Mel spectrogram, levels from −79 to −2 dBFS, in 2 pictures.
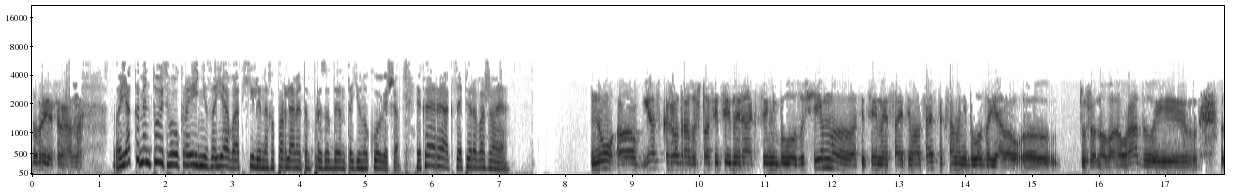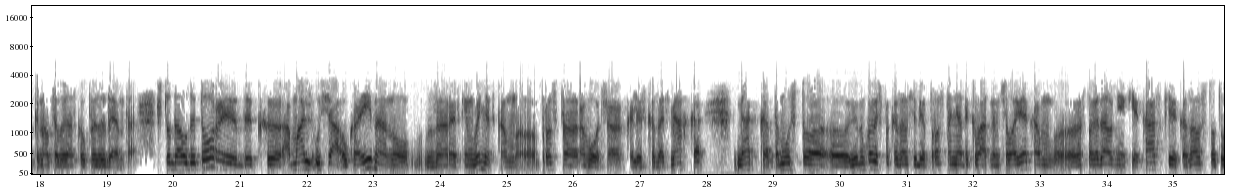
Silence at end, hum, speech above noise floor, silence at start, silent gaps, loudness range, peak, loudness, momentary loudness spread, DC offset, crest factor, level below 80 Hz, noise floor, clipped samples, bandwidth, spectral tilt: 0 s; none; 46 dB; 0 s; none; 2 LU; -4 dBFS; -18 LUFS; 5 LU; under 0.1%; 14 dB; -46 dBFS; -63 dBFS; under 0.1%; 5.8 kHz; -4.5 dB/octave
